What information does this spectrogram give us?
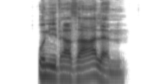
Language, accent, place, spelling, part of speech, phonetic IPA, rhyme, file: German, Germany, Berlin, universalem, adjective, [univɛʁˈzaːləm], -aːləm, De-universalem.ogg
- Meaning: strong dative masculine/neuter singular of universal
